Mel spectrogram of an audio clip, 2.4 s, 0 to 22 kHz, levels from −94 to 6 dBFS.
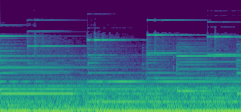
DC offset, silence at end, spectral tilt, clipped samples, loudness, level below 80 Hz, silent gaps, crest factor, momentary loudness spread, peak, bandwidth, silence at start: under 0.1%; 0 s; -4.5 dB/octave; under 0.1%; -22 LUFS; -20 dBFS; none; 10 dB; 1 LU; -8 dBFS; 12 kHz; 0 s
